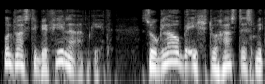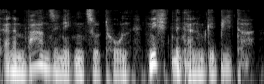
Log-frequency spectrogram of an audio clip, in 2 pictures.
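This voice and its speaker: A man voicing a small, frightened young hobbit who pleads urgently in a raised, husky voice. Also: sits low, big pitch swings, fast talker, no echo, pitched above the performer's own voice, full character voice. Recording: dull, dry recording.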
